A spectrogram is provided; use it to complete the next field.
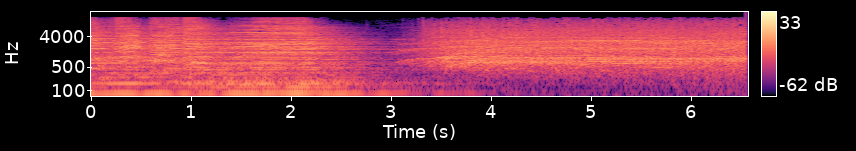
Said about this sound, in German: Großartig. Einen großen Applaus für den Kinderchor von der Singakademie Potsdam.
